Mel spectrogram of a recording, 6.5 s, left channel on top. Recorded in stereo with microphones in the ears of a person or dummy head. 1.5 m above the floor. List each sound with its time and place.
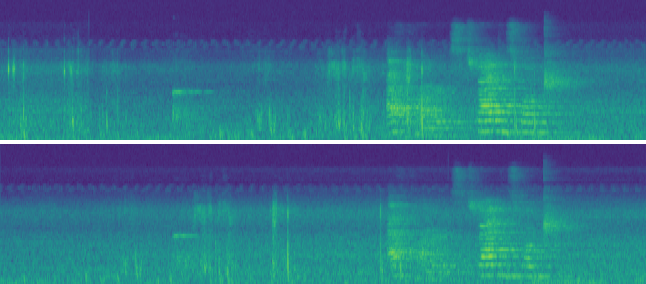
1.7 s a clink: 15° left (ahead or behind), 1.6 m
3.9 s a woman speaking: 60° left (ahead or behind), 1.3 m
5.4 s a finger snap: 60° right (ahead or behind), 1.1 m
